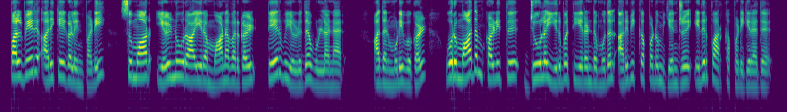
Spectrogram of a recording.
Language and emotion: Tamil, neutral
